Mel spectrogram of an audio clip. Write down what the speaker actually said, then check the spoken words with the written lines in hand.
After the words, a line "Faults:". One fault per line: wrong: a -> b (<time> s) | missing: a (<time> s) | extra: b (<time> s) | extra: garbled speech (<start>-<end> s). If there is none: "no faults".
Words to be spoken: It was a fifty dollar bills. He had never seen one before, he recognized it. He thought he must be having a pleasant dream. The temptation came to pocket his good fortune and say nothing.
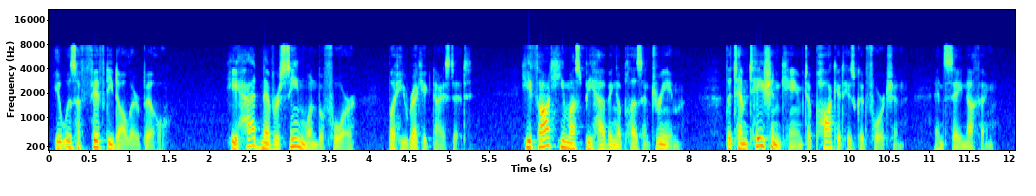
It was a fifty dollar bill. He had never seen one before, but he recognized it. He thought he must be having a pleasant dream. The temptation came to pocket his good fortune and say nothing.
Faults:
wrong: bills -> bill (1.1 s)
extra: but (4.2 s)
